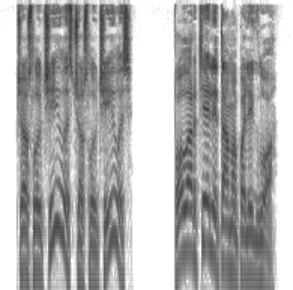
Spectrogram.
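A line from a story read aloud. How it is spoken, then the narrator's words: Displeased grumble. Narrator (Russian): недовольно пробурчал мужичок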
